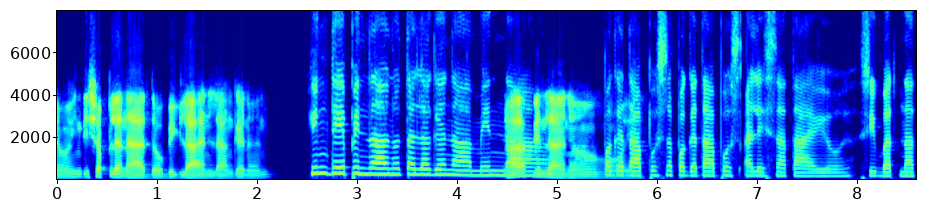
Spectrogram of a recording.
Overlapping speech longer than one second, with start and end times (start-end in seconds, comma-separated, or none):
none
